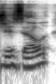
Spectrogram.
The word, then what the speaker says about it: Giselle: And Giselle, her name is Giselle. Gazella is a hard G.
